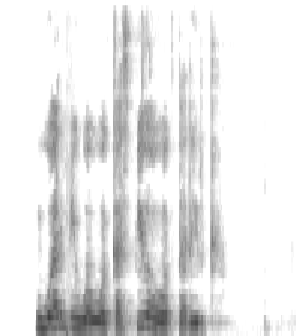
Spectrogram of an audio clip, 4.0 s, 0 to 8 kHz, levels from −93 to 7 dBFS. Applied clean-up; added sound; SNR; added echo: neural mask model DeepFilterNet 3.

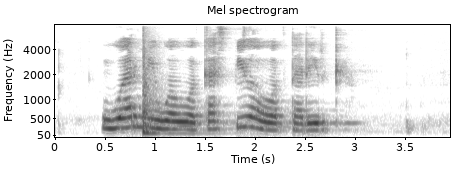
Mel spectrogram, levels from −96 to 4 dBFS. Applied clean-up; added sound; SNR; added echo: none; Drum; 11 dB; reverberation time 0.4 s.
